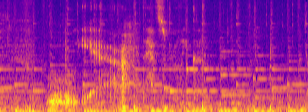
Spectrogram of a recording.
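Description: Background music with a steady bass beat and held tones. From about a second in, a short sliding, voice-like sound rises and falls over the music.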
